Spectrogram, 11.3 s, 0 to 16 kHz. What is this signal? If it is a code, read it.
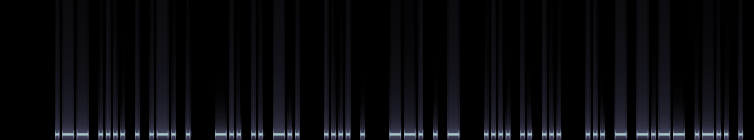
Morse code, heard as a keyed tone, about 21 wpm, 700 Hz. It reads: WHERE DID HE GET HIS STYLE
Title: Sentences from Top 1000 Words - Review Part 5 - 22wpm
